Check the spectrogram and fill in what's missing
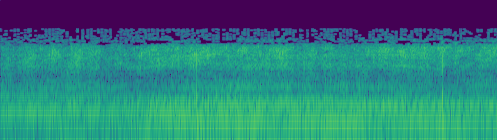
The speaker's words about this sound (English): With its twin motors purring in an even, steady rhythm, the gray transport plane slips through the cloudless night sky like some giant bird, leaving the rolling deserts of Arabia behind it and pointing its blunt nose toward Egypt.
